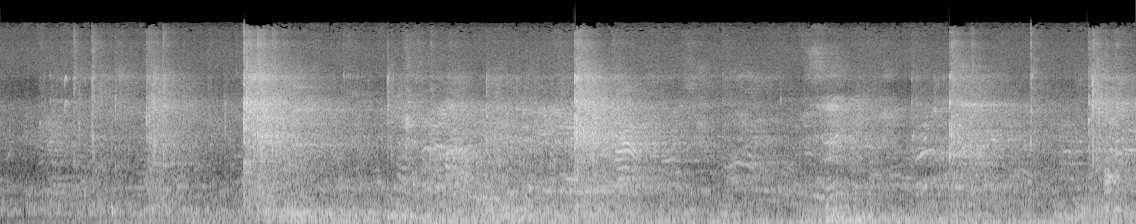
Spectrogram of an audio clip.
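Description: Shuttlecocks are struck by rackets with sharp pops in a large echoing hall.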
